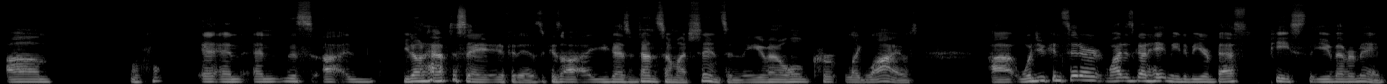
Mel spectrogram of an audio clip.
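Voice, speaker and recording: A man in his twenties hosting a live Q&A, talking in a halting way with many fillers and restarts. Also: mid-range voice, sharp tone, no room sound. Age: 20s. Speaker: host and filmmaker. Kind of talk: live Q&A chat.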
